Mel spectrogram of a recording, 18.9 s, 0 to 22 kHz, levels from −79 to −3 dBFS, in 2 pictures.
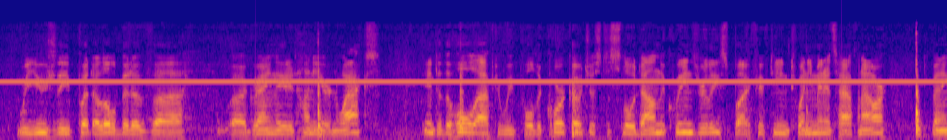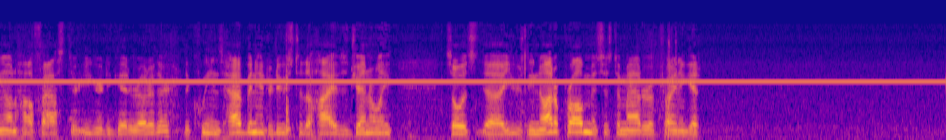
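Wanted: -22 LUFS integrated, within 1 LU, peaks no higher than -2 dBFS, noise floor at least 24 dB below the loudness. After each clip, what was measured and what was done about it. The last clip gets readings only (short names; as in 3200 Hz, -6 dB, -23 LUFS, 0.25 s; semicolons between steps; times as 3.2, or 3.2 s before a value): dropouts 4; longest dropout 3.8 ms; steady tone 2000 Hz; tone level -27 dBFS; loudness -24.0 LUFS; peak -2.5 dBFS; loudness target -22.0 LUFS
-> interpolate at 2.56/8.42/12.58/16.25, 3.8 ms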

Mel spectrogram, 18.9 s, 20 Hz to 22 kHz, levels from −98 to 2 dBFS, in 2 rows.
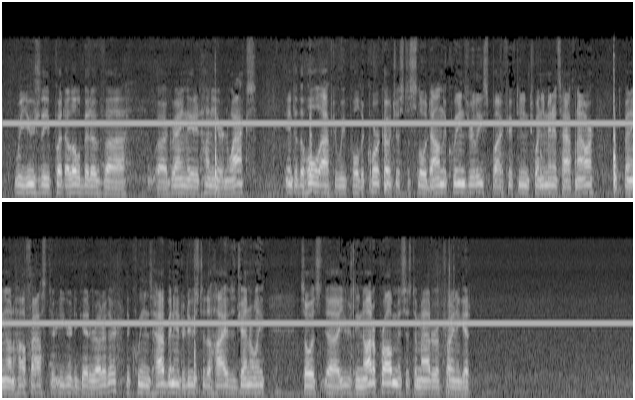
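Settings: dropouts 0; steady tone 2000 Hz; tone level -27 dBFS
-> notch 2000 Hz, Q 30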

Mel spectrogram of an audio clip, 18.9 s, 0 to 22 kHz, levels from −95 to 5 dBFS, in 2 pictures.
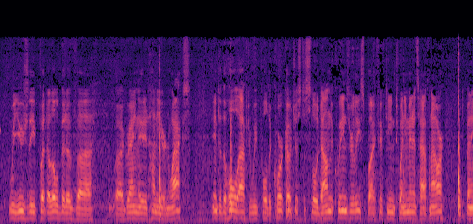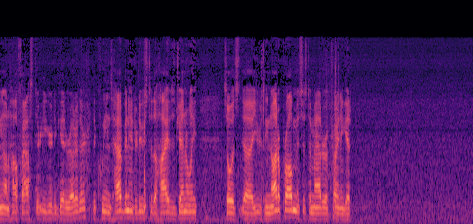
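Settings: steady tone none; loudness -25.5 LUFS; peak -2.5 dBFS; loudness target -22.0 LUFS
-> gain +3.5 dB; limiter -2 dBFS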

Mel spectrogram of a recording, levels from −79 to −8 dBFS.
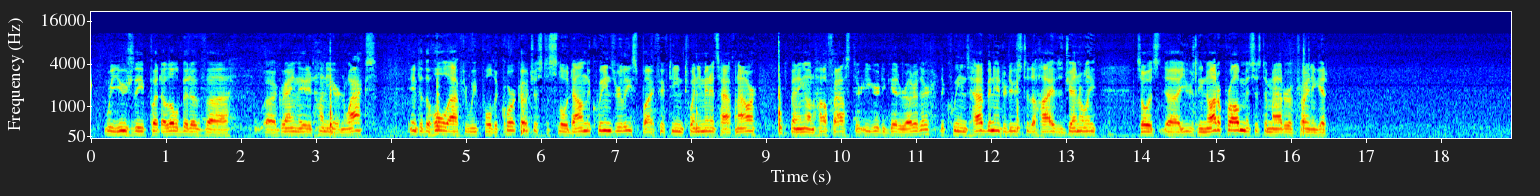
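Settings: loudness -22.0 LUFS; peak -2.0 dBFS; noise floor -47 dBFS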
